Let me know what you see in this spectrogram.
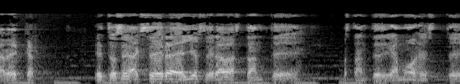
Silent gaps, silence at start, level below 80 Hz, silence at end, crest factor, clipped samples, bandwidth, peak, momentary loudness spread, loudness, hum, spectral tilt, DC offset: none; 0 s; -40 dBFS; 0 s; 18 dB; under 0.1%; 11.5 kHz; 0 dBFS; 14 LU; -16 LUFS; none; -1 dB/octave; under 0.1%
